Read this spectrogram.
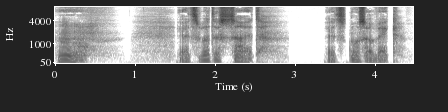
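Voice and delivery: low murmur to himself; muttering. A narrator's reading. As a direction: mutter it under your breath. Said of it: "wie dieser murmelte".

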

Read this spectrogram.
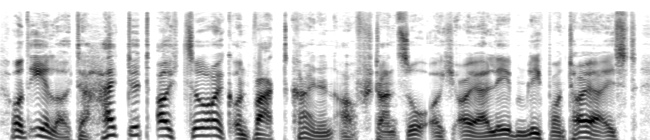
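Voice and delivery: loud, forceful guard's threat; shouted warning. A narrator's reading. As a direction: call out to hold back a crowd. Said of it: "rief der Wächter Frieshart".

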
